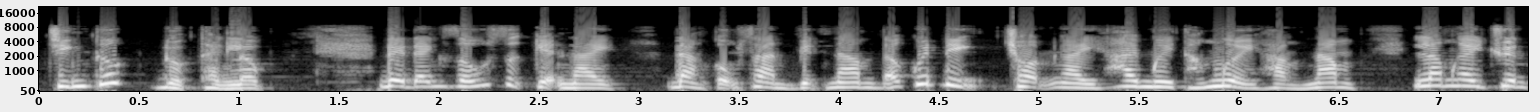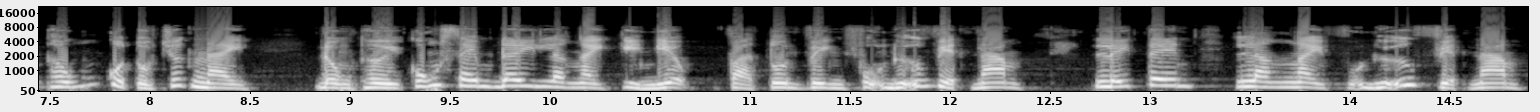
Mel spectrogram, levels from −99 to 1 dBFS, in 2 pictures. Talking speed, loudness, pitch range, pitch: 235 wpm, -11 LUFS, 190-260 Hz, 215 Hz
